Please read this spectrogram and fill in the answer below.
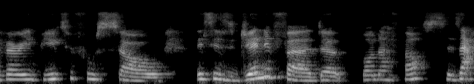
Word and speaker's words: Jennifer de Bonnafos: This is Jennifer de Bonnafos. Is that how you pronounce it? Yeah. Jennifer de Bonnafos.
